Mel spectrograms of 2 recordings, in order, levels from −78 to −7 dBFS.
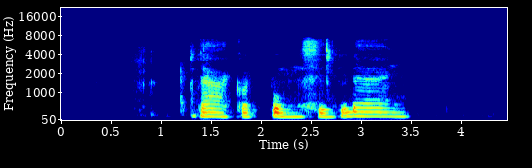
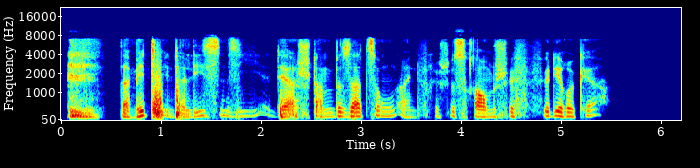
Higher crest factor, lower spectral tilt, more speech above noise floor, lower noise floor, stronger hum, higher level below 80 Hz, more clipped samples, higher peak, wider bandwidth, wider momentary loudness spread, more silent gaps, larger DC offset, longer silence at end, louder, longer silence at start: about the same, 22 dB vs 20 dB; first, -6.5 dB/octave vs -4.5 dB/octave; second, 49 dB vs 59 dB; about the same, -79 dBFS vs -79 dBFS; neither; second, -78 dBFS vs -50 dBFS; neither; second, -12 dBFS vs -2 dBFS; second, 7.8 kHz vs 10 kHz; about the same, 14 LU vs 16 LU; neither; neither; first, 1 s vs 0.75 s; second, -31 LUFS vs -19 LUFS; first, 1.2 s vs 0.05 s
